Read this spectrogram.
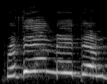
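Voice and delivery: put-on high, loud, proud boyish announcement; crowing. A narrator's reading. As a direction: crow it with a grin. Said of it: "Tom crowed as he grinned".

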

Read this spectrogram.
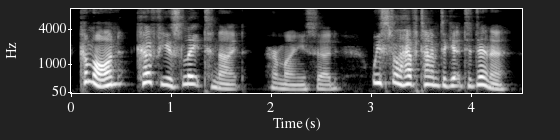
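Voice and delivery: an eager schoolgirl urging friends on; Hermione, brisk. A narrator's reading.

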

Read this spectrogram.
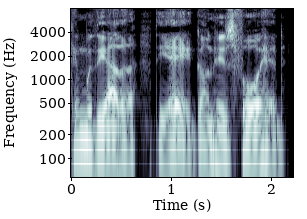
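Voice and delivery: plain reading voice

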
